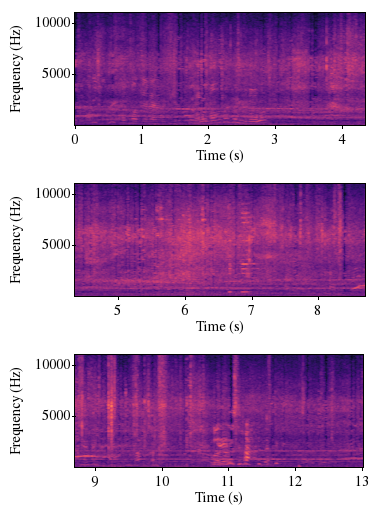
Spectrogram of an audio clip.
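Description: Men and women talk and laugh close by.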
